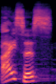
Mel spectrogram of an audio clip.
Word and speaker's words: Icesis: Next up, Icesis, spelled like ice, and then sis.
